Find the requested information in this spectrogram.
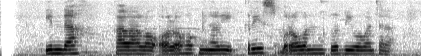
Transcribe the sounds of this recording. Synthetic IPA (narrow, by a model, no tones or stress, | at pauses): ʔindahh | kalalɔʔɔ̰lɔɦɔk̚niŋalikɾisbəɾɔwənkɨrdiwawaɲt͡ʃaɾa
